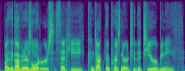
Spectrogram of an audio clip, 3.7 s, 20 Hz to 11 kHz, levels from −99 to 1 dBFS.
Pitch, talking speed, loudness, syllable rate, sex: 195 Hz, 210 wpm, -17 LUFS, 5.7 syllables/s, female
